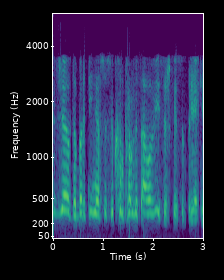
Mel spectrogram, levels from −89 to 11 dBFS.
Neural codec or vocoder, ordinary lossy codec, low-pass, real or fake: none; AAC, 24 kbps; 5.4 kHz; real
